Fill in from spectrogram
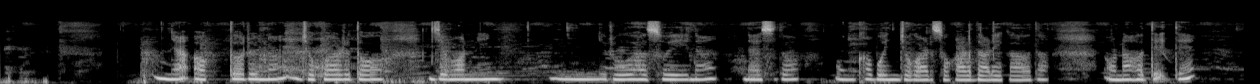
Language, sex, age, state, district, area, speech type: Santali, female, 30-45, West Bengal, Bankura, rural, spontaneous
